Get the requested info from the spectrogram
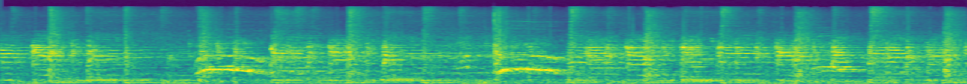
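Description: Live rock band playing: a drum kit keeps a steady beat with cymbal strikes under electric guitar, and a lead melody bends in pitch twice.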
